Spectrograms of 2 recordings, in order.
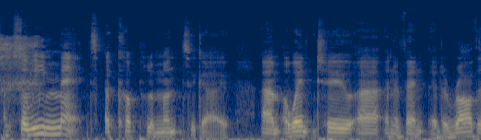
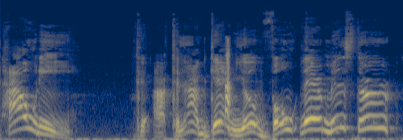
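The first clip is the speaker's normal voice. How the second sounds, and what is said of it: Exaggerated comedy American Southern accent. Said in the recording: “I can't do the accent, but I'm gonna, you know, comedy American ... he sounds nothing like some yokel from the deep south”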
